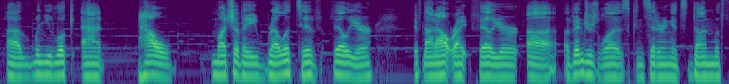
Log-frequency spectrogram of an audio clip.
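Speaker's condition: No condition

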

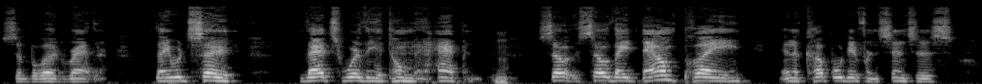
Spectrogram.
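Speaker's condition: Cerebral palsy; wheelchair user

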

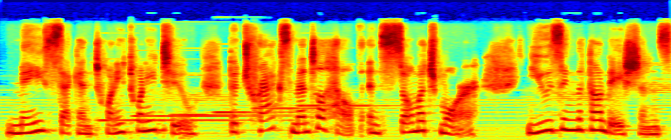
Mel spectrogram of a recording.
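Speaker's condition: No condition

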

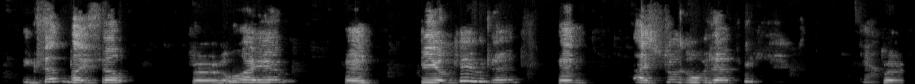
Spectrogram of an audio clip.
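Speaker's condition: Cerebral palsy; hearing intact

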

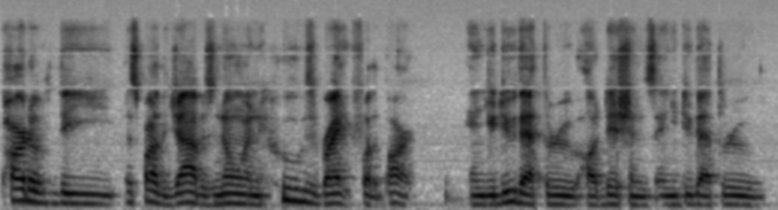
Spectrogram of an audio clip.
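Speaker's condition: No condition

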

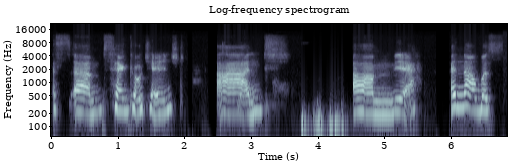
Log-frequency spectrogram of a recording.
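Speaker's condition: Cerebral palsy; non-progressive

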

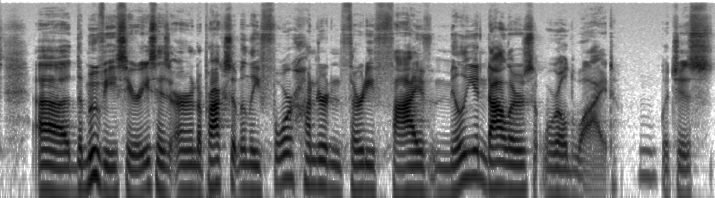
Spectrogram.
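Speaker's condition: No condition

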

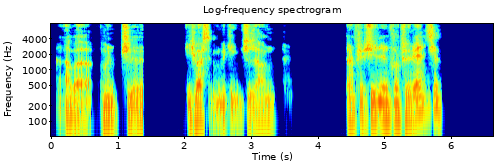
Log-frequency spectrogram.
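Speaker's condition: Parkinson's disease; forgets words mid-sentence

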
